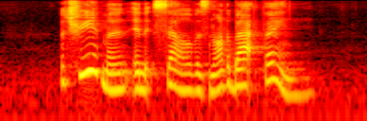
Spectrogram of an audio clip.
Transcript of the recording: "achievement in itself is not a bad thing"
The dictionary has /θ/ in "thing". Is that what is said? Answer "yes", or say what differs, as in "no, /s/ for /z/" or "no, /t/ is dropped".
yes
